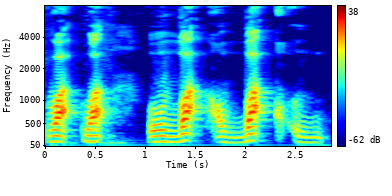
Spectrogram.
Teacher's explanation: ready చేస్తే పై వరుస దంతము నీ కింద పెదవిని కొరికిందా లేదా చూడు దంతం వచ్చి పెదవిని కొరికింది దంతం వచ్చి ఓష్టం పై వాలింది దంతము ఓష్ట్యము ఇన్వాల్వ్ అయితే అక్షరం పలికావు కాబట్టి రెండింటి పేరు కలిపి పెట్టడమే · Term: దంత్యోష్ట్యము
